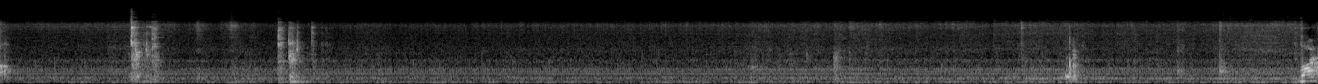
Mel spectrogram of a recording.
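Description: A butter mixture stirred in a pan over rising heat, with a faint, continuous low sizzle and occasional sharp clicks and scrapes of a utensil against the pan.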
